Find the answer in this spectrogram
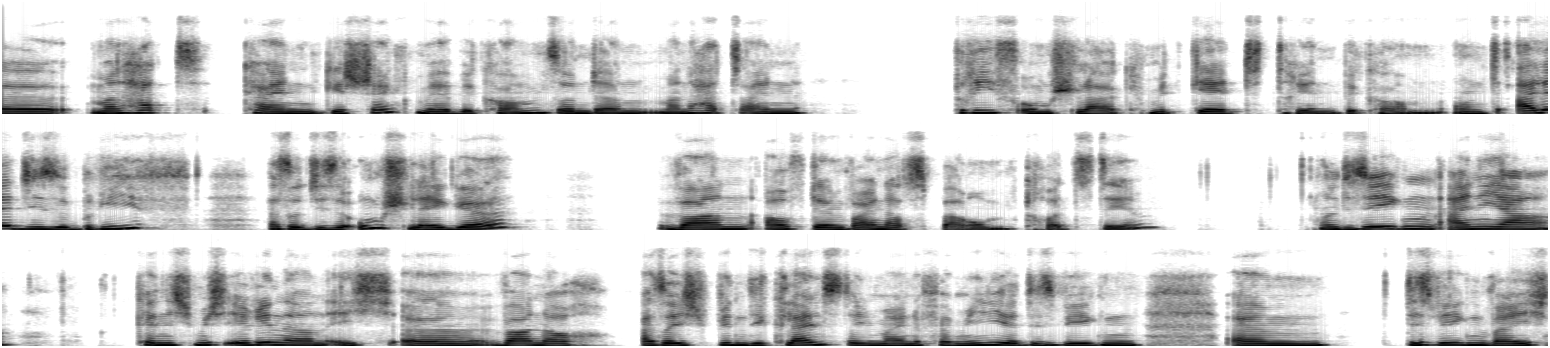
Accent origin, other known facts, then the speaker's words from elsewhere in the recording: France; now in Germany; ich komme ursprünglich aus Frankreich. Ich bin auch da aufgewachsen.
